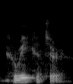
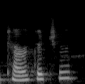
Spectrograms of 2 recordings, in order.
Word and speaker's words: caricature: so here's a character i feel like i'm not pronouncing this words correctly quericator is that even a word character it is right do you mean caricature that's what i meant yeah okay i don't know how to pronounce it as you did caricature is that how you say okay um so every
